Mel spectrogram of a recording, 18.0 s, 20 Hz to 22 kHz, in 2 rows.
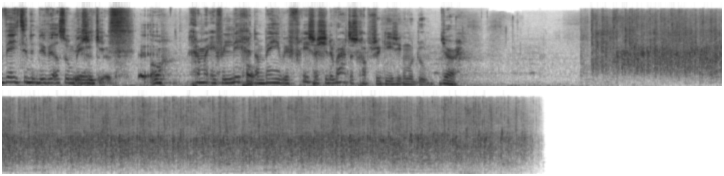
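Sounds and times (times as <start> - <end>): audience applause: 7.2 - 15.8.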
